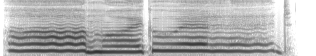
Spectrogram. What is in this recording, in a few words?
WELSH F, World Voices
